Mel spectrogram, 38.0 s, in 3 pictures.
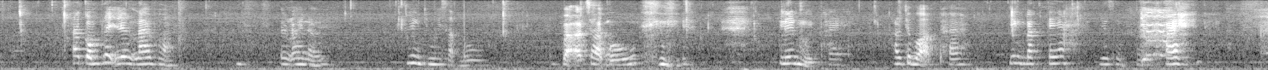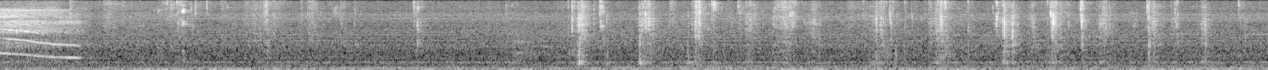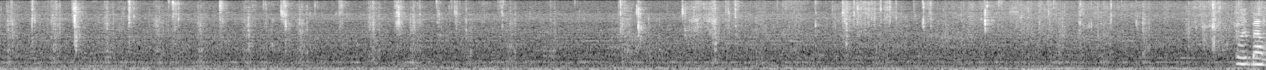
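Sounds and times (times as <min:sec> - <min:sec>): steady low hum: 0:00.0 - 0:38.0
people chewing and biting food: 0:14.2 - 0:17.1, 0:17.7 - 0:37.8
crisp clicks and crunches: 0:33.5 - 0:37.8.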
